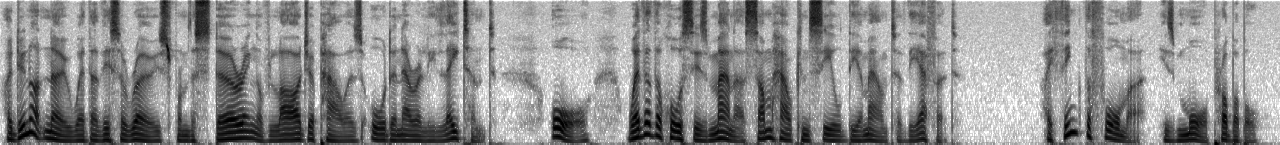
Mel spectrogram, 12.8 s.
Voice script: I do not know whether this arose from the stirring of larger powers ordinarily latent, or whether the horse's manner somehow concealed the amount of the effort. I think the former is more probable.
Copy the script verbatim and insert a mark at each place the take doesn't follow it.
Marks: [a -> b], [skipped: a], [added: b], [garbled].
I do not know whether this arose from the stirring of larger powers ordinarily latent, or whether the horse's manner somehow concealed the amount of the effort. I think the former is more probable.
